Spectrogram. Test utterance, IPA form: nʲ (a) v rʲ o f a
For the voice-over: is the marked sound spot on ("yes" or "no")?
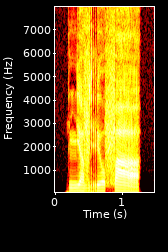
yes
